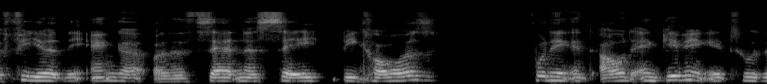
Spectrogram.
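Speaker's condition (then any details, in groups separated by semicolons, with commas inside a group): ALS, bulbar form, bulbar onset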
